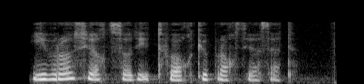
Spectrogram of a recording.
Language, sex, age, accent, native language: Uzbek, female, 18-24, Navoiy, Uzbek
